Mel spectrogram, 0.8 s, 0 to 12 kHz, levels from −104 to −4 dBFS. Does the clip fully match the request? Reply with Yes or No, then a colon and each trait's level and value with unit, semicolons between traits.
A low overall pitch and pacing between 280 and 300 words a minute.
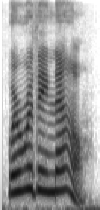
No: very high, 295 Hz; fast, 285 wpm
